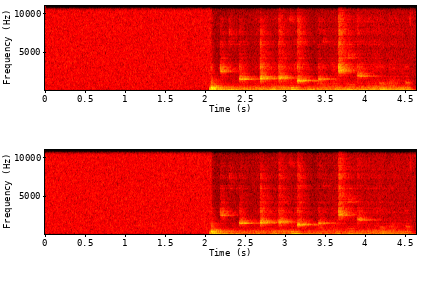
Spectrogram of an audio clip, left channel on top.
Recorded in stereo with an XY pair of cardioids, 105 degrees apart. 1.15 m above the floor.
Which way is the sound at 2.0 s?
40° left.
